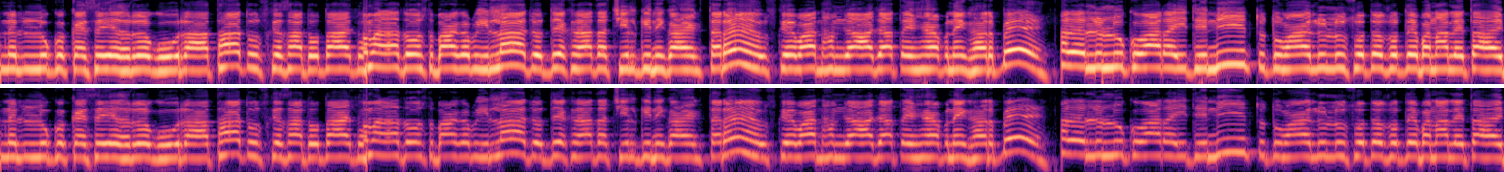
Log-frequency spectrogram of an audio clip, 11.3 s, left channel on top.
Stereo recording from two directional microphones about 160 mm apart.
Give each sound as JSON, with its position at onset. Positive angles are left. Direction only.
{"t": 0.0, "sound": "speech", "side_deg": 25}
{"t": 2.7, "sound": "speech", "side_deg": 40}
